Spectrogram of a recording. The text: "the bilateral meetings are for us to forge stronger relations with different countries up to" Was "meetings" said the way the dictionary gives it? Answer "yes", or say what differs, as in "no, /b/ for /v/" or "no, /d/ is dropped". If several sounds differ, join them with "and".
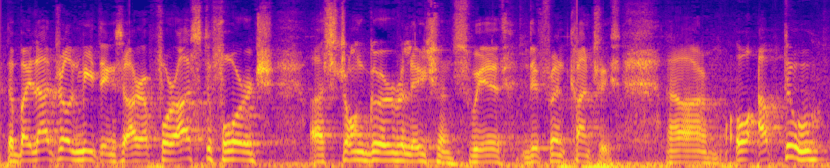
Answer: no, /s/ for /z/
